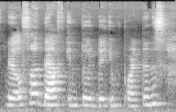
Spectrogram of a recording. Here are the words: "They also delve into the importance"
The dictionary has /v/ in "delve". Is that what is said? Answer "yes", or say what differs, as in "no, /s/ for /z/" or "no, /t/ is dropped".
no, /f/ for /v/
